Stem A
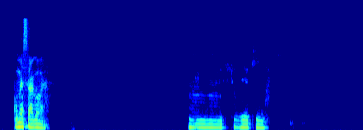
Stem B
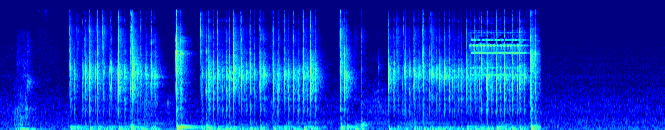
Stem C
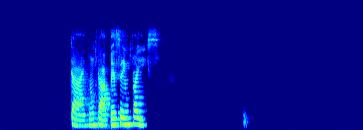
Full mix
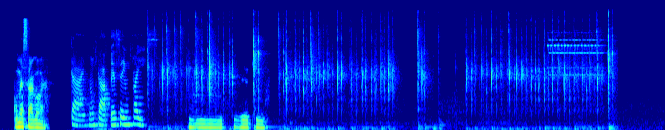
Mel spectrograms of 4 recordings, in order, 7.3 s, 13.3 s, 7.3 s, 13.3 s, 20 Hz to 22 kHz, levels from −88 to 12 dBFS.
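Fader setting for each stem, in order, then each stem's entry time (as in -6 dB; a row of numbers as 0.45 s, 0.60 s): +2.5 dB, -14.0 dB, -11.5 dB; 0.00 s, 1.55 s, 0.00 s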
